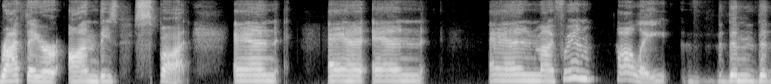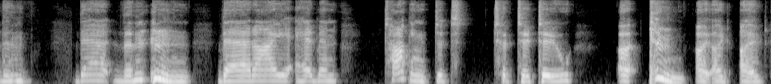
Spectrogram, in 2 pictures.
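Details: Older adult woman who stutters and also has a paralyzed vocal cord: stuttering.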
